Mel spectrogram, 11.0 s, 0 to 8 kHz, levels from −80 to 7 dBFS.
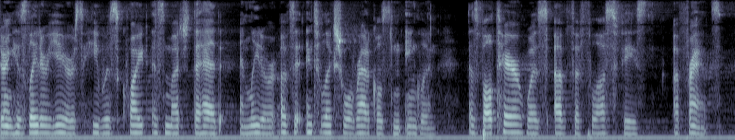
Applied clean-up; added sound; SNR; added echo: none; none; none; reverberation time 0.8 s.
